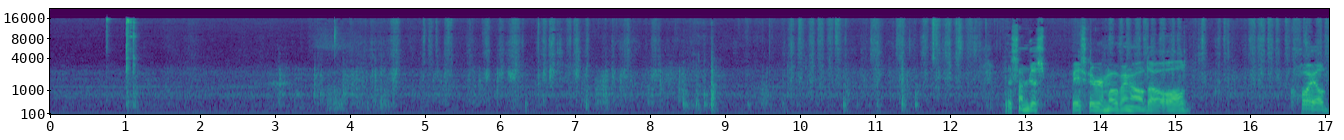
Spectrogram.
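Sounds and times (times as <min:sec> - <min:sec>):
paper towel rubbing and rustling: 0:03.5 - 0:08.7, 0:09.3 - 0:12.9, 0:13.7 - 0:17.0.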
